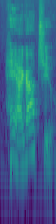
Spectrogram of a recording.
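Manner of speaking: high, breezy "Hey, I got you"; casual bro greeting. Retold or imitated. To a stranger in the store, offhand casual. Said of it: "Like, I didn't say".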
